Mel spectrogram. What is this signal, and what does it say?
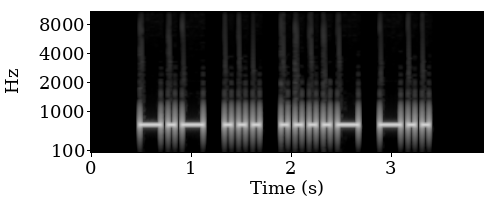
Morse code, heard as a keyed tone, about 17 wpm, 700 Hz. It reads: KS4D
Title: USA Call Signs - 4 Characters - Repeated 3x - 17wpm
